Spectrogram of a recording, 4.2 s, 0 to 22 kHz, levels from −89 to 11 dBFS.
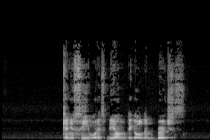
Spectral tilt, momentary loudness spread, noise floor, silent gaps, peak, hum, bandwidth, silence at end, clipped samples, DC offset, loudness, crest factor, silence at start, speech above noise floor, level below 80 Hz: -1 dB/octave; 8 LU; -65 dBFS; none; 0 dBFS; none; 16 kHz; 0.55 s; under 0.1%; under 0.1%; -16 LUFS; 20 dB; 1.25 s; 48 dB; -66 dBFS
